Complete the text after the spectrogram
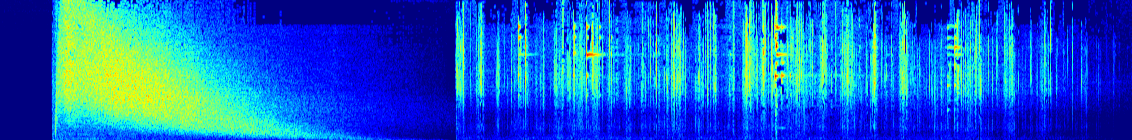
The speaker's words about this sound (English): Suddenly, there was a flash of lightning, and the sound of metal chains filled the room.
